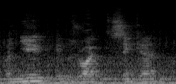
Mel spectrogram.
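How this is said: It is said with deliberate pauses between phrases. The speaker sounds more believable. The speaker calls it right. "So we put the pauses in it"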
